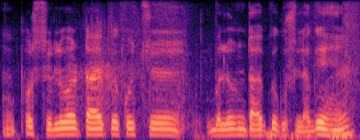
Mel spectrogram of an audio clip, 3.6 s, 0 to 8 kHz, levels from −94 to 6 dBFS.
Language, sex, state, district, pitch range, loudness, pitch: Hindi, male, Madhya Pradesh, Bhopal, 115-130 Hz, -17 LUFS, 120 Hz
